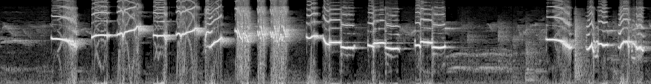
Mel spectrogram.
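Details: Oriental magpie-robin full song meant to prompt caged birds to sing, with loud rising whistles, harsh raspy bursts and quick varied phrases delivered in dense runs with short gaps.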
